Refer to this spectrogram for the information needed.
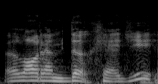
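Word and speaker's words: Lóránd Hegyi: Loran Hedži, koji je Loran D. Hedži, tako se pravilno izgovara, koji je bio više puta gost u Beogradu, mm-hmm.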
